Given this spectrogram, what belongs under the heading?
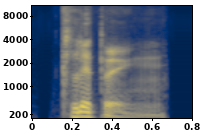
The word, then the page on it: clipping: British English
